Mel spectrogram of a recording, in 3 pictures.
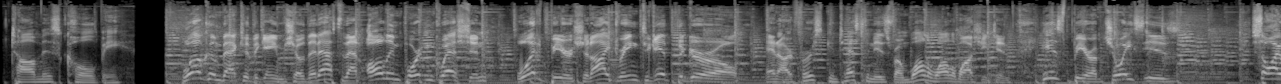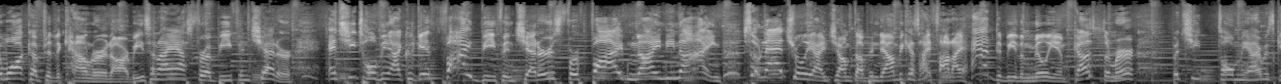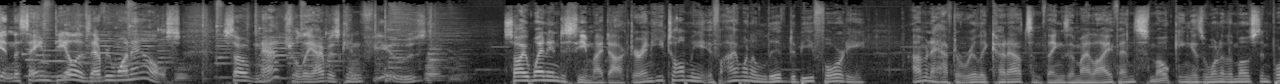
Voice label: commercial voice over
